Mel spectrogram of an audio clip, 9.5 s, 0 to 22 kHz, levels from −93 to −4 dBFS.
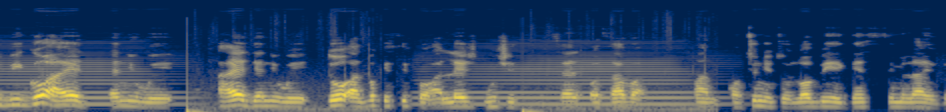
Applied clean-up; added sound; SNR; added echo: none; Dog + Wind instrument, woodwind instrument; 19 dB; none.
